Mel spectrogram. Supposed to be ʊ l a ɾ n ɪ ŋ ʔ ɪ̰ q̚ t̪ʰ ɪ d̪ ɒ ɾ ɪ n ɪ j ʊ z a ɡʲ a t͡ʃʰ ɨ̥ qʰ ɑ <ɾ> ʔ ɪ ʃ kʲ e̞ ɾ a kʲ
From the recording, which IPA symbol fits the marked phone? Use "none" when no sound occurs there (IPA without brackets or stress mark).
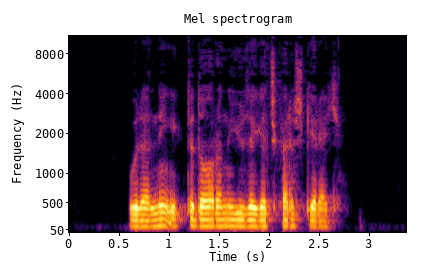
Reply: ɾ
